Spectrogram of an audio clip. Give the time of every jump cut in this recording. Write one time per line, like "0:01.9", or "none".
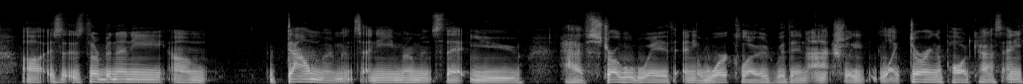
0:07.0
